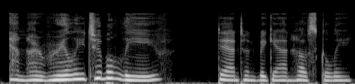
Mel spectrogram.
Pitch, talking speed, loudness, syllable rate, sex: 205 Hz, 135 wpm, -16 LUFS, 5.1 syllables/s, female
